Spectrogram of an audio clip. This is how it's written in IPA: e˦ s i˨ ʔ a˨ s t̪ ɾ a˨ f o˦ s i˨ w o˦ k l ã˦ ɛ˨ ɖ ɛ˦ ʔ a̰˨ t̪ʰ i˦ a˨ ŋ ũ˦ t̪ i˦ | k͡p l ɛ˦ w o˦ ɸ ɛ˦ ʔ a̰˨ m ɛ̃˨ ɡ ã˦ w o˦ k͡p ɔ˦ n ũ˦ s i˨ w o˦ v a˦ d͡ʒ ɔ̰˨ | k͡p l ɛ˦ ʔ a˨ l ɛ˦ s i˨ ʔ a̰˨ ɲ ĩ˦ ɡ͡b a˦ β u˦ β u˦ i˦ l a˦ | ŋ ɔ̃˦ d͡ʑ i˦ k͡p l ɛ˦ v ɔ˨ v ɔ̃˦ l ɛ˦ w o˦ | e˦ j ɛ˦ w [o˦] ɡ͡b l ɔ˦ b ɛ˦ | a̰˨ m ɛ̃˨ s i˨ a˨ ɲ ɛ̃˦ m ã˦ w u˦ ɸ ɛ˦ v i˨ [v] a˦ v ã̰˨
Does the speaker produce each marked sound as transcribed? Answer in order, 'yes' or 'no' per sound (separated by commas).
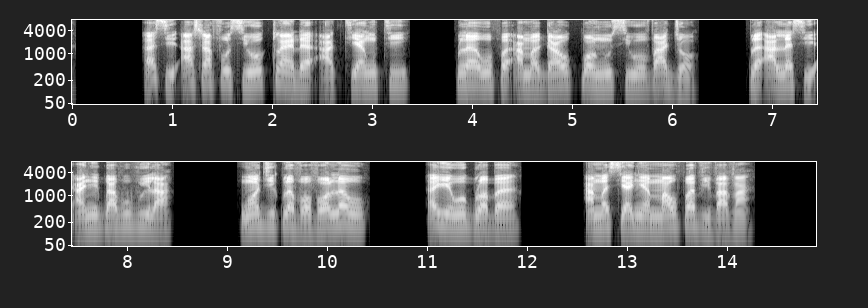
yes, yes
